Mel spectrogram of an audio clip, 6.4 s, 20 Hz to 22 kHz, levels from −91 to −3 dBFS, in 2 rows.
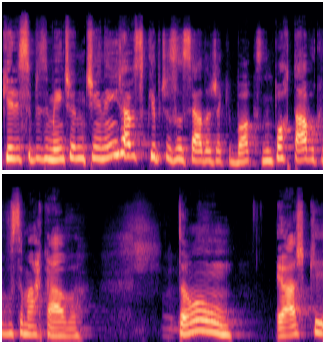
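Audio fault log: No faults are audible anywhere in this speech recording.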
